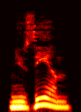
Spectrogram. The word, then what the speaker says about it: museum: Museum is simpler slash mjuzi.m slash. Stress on the second syllable.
